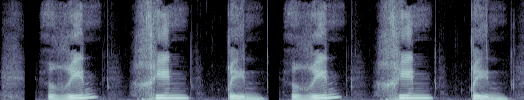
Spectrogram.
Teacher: غین، خا اور قاف تو ہمارے تھوڑے کم مفخم ہوتے ہیں بنسبت صاد، ضاد، طا اور ظا کے مقابلے میں.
